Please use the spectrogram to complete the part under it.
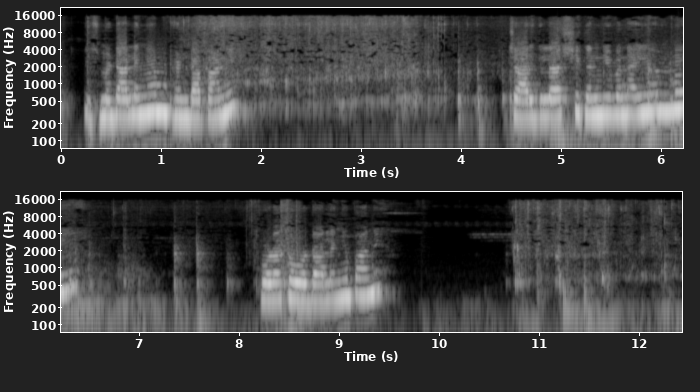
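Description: Water pours into a plastic jug with a splashing gurgle.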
